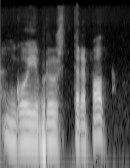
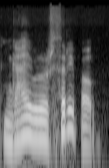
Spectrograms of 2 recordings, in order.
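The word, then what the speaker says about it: Guybrush Threepwood: No era Guy Bruce Trepod, era Guy Bruce Threepod.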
